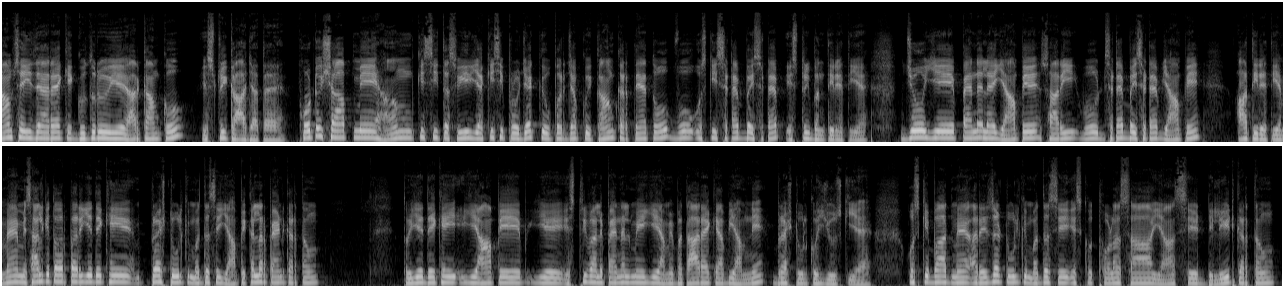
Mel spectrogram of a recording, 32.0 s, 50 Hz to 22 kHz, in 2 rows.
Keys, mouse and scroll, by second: 17.9-28.3 drag, 30.1 alt+Num_Lock, 30.1 click, 30.2 alt+right click, 31.2-32.0 drag.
